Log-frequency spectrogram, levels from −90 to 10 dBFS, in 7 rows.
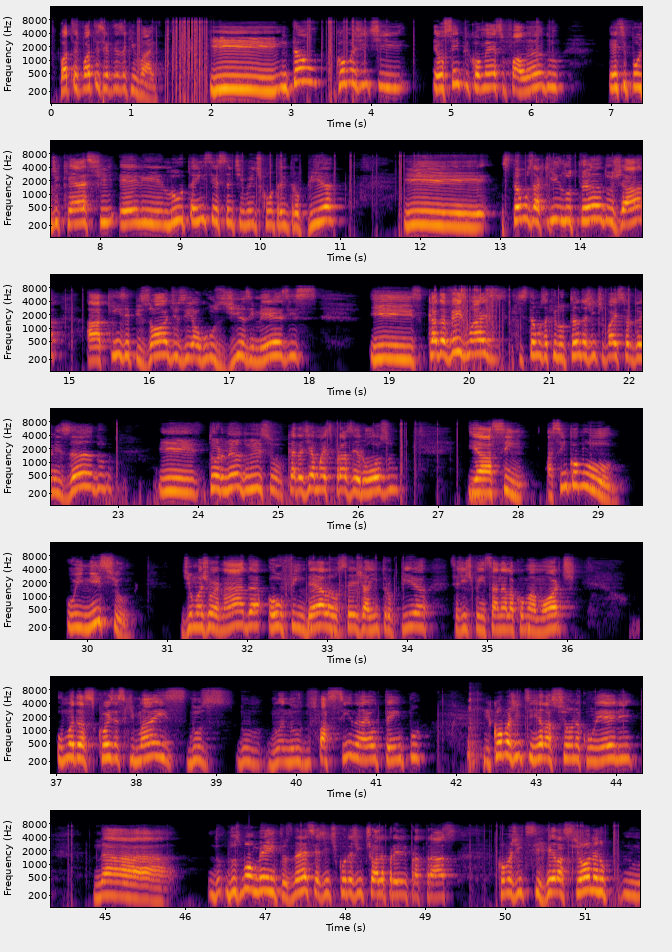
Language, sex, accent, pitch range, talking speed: Portuguese, male, Brazilian, 195-240 Hz, 145 wpm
